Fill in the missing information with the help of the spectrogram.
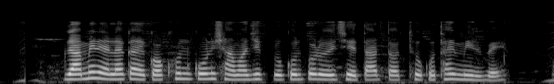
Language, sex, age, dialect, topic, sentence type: Bengali, female, 18-24, Rajbangshi, banking, question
